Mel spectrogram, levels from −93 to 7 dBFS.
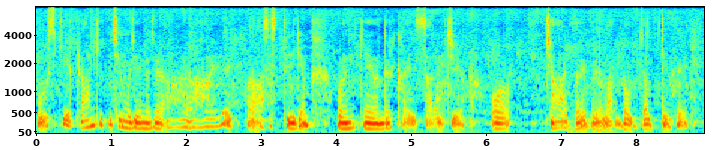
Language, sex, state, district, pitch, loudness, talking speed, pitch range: Hindi, male, Arunachal Pradesh, Papum Pare, 155 Hz, -16 LUFS, 175 wpm, 135-180 Hz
